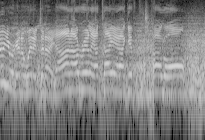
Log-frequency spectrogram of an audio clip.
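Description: Speech only: a man talking into an interview microphone.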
